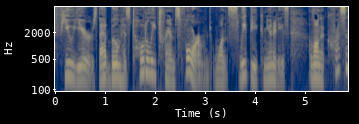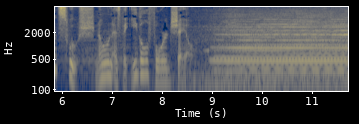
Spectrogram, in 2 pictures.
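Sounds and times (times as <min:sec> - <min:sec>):
speech: 0:00.2 - 0:09.5
freight rail cars rumbling and clattering: 0:06.3 - 0:11.7
freight train horn blaring: 0:06.4 - 0:07.9, 0:08.7 - 0:11.7.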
